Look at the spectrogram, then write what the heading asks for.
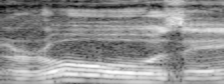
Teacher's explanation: why is this s pronounced z because it's in between two vowels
